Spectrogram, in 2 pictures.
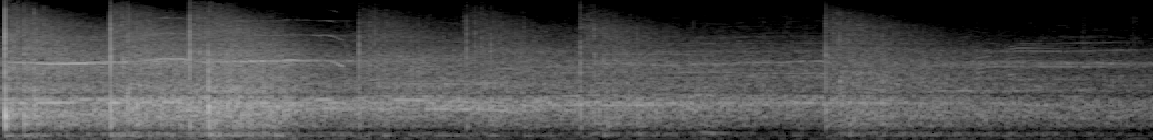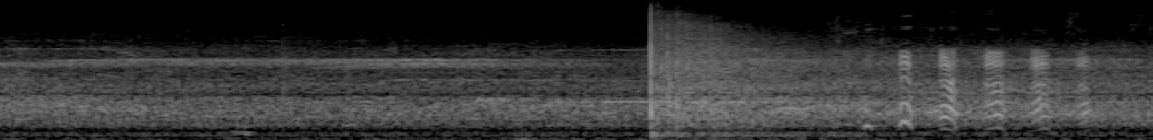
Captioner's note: cheers and applause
